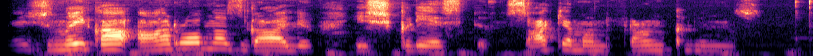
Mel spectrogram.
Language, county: Lithuanian, Klaipėda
